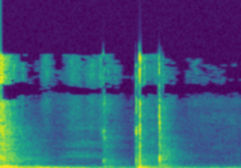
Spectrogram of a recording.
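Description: A steel horse-trailer door swung shut with a loud metal thunk that rings on briefly, followed just over a second later by a couple of lighter metal knocks. Wind rumbles on the microphone throughout.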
